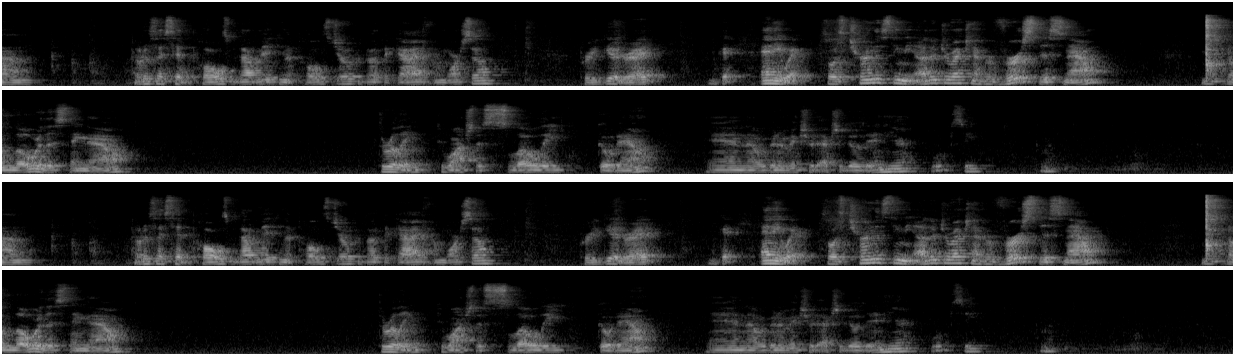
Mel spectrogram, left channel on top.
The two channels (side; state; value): both; normal; correlation 0.52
